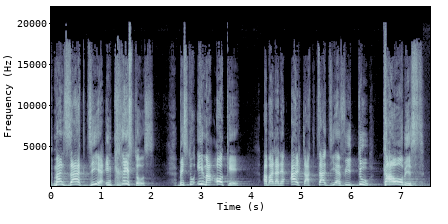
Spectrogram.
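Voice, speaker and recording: A man's voice: very high voice, very animated, slow, fairly bright tone, breathy edge. A man preaching a sermon, speaking straight to his listeners and hammering home short, repeated exhortations. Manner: addresses listeners directly.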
